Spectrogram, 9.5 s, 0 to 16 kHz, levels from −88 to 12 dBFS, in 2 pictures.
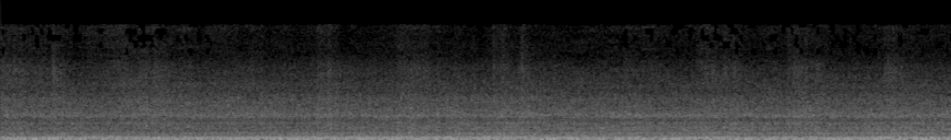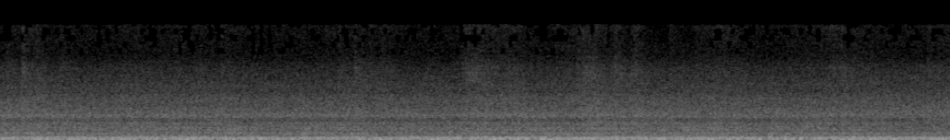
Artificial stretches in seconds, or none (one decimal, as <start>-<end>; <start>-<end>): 1.1-3.1; 7.8-8.3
